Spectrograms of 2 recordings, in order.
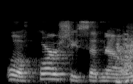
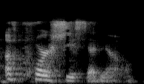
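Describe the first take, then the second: First: It is said in a dismissive tone. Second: It is said in a compassionate tone.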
